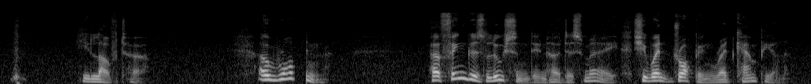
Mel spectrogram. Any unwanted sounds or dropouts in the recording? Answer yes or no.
yes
